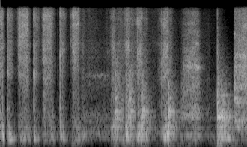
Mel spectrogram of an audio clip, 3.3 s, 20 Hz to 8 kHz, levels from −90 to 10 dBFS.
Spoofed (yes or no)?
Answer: yes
